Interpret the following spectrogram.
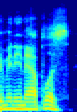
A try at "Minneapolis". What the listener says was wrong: That's not the word. Nope. Minneapolis. No, you're adding a syllable. It's Minneapolis.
